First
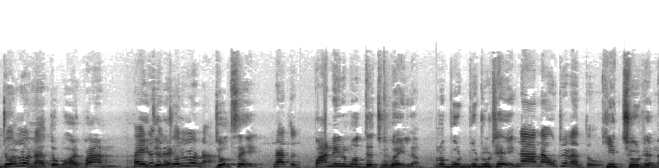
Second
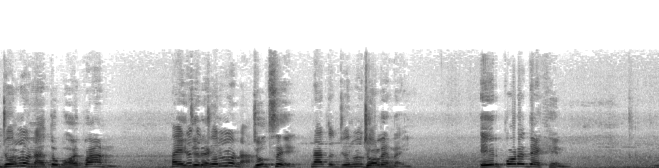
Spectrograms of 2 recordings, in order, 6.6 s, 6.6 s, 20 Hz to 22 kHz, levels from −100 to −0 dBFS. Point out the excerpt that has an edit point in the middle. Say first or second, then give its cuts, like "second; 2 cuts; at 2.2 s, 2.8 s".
first; 3 cuts; at 1.1 s, 3.0 s, 4.4 s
